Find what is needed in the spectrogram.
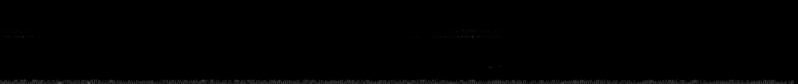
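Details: Female dog asleep in her bed, snoring like a human: a steady low droning breath with occasional snorting bursts; snoring.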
